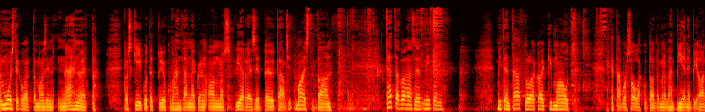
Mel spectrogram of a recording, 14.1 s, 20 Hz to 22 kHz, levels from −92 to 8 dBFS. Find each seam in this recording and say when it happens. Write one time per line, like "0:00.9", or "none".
0:04.7
0:05.7
0:12.1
